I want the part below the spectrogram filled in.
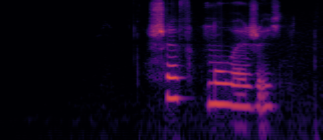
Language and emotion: Russian, neutral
